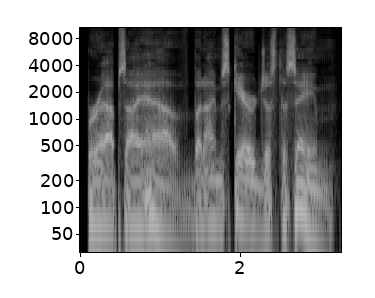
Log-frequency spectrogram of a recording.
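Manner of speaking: low, slow big-cat voice, a little scared; the timid Lion rumbles it out, slowly; cowardly Lion. A narrator's reading. To Oz, the Lion admits he is still scared, low and slow.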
